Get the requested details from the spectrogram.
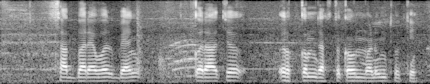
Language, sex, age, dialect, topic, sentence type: Marathi, male, 25-30, Varhadi, agriculture, question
